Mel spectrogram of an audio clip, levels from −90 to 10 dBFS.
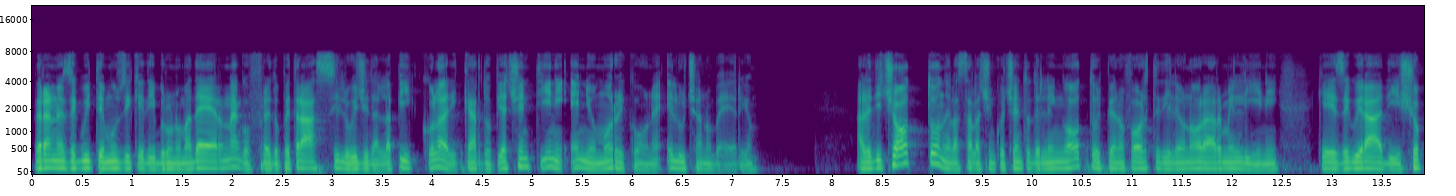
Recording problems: high frequencies cut off; noticeable; nothing above 8 kHz

